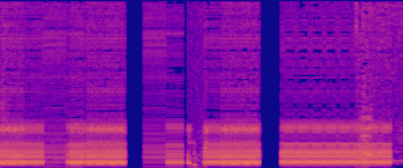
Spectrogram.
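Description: Digital audio glitch: a tiny slice of sound frozen and looped into a held, stuttering tone, broken twice by sudden cuts to silence.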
